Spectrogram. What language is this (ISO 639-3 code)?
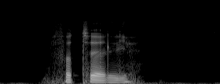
swe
